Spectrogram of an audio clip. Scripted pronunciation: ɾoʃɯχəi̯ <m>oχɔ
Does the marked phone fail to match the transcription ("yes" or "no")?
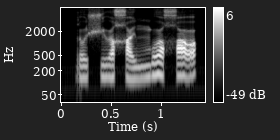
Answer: no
